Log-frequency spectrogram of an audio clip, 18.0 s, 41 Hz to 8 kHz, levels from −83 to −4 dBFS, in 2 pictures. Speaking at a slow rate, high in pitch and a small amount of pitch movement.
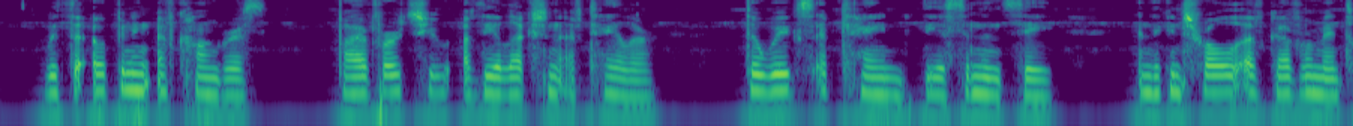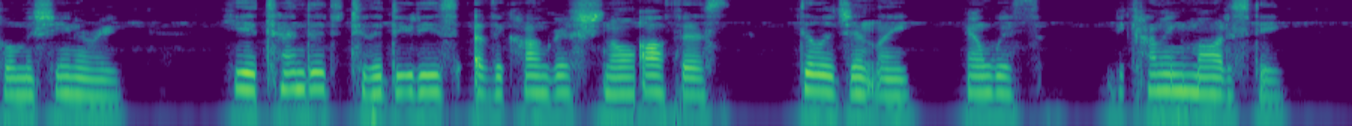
No: slow, 130 wpm; medium, 165 Hz; narrow, 1.9 semitones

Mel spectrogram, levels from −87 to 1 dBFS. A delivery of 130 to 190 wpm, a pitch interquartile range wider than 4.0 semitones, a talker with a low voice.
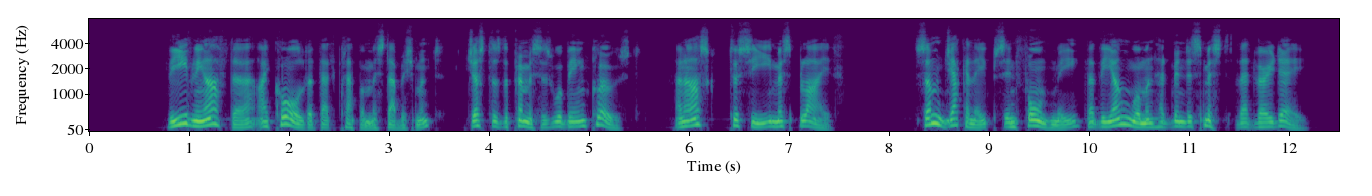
Yes: average, 180 wpm; average, 5.1 semitones; low, 125 Hz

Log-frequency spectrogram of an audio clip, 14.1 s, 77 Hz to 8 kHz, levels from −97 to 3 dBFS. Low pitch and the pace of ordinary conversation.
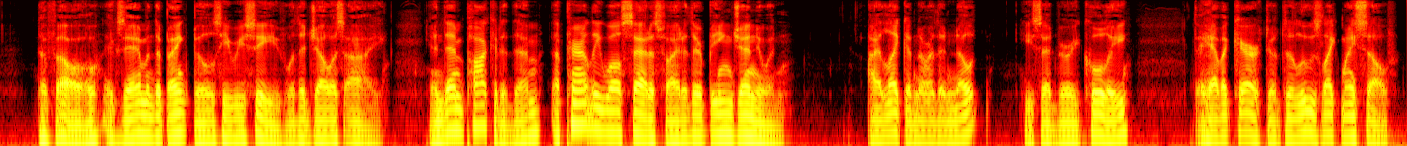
Yes: very low, 90 Hz; average, 170 wpm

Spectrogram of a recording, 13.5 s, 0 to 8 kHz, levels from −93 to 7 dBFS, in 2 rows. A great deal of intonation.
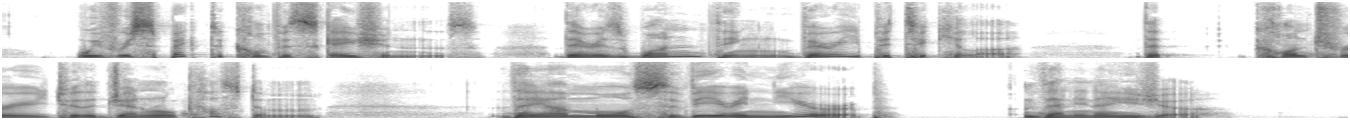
Yes: wide, 5.9 semitones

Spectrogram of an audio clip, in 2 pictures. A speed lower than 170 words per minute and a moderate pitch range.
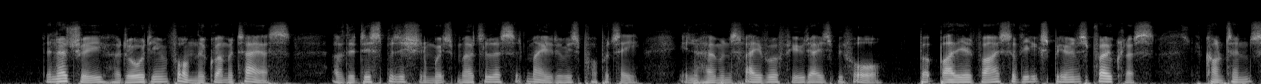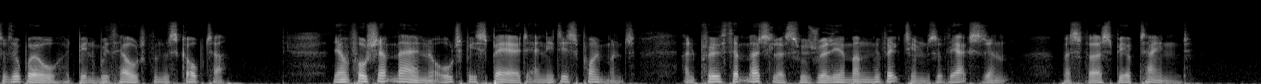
Yes: average, 160 wpm; average, 3.5 semitones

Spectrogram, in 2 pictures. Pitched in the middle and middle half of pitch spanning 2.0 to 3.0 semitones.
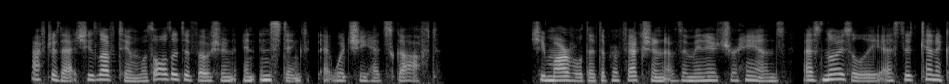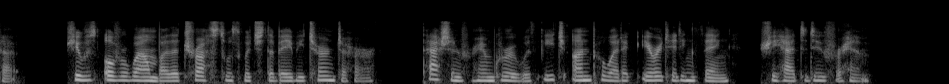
Yes: medium, 180 Hz; average, 2.7 semitones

